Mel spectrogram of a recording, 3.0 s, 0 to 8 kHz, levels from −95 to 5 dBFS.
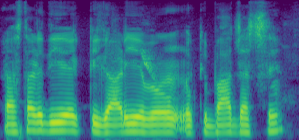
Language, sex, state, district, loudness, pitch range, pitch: Bengali, male, West Bengal, Cooch Behar, -13 LUFS, 115-130 Hz, 120 Hz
